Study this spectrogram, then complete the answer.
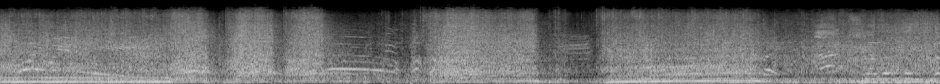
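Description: A monster truck revs hard for a sky wheelie at an outdoor arena, its loud engine rising and falling in repeated surges, close and dominant, with a crowd and an announcer's voice mixed beneath.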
